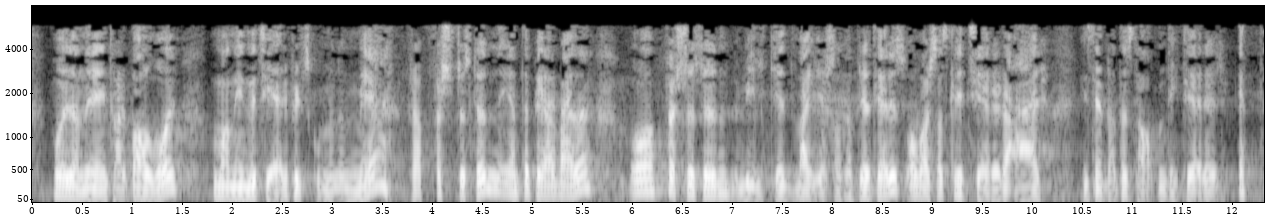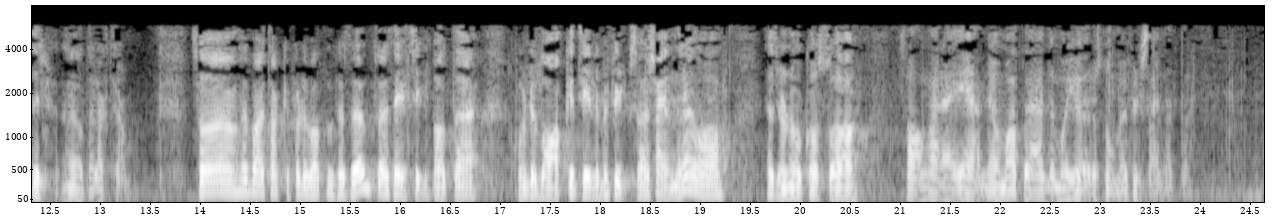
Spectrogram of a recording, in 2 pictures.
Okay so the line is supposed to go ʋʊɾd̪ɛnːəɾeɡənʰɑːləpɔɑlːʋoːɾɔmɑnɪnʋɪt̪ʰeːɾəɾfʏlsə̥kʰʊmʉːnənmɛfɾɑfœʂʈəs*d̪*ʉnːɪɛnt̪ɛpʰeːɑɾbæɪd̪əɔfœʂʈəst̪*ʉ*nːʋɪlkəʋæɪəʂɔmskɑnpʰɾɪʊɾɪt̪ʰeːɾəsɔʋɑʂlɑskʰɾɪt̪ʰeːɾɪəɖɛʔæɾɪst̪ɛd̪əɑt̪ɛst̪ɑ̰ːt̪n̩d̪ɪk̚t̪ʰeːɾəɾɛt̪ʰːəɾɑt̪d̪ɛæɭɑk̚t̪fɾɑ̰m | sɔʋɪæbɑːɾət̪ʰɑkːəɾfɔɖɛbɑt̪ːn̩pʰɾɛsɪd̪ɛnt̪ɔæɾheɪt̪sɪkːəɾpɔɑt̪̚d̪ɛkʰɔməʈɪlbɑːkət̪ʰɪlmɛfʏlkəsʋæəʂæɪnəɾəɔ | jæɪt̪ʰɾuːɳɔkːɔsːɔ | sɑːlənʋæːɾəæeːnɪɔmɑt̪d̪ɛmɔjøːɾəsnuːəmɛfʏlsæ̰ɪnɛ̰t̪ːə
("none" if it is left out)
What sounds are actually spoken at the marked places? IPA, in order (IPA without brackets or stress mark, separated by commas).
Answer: t̪, ʉ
